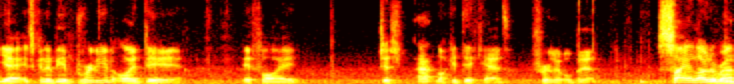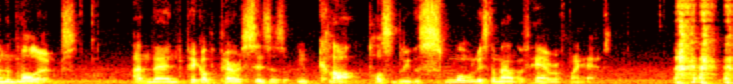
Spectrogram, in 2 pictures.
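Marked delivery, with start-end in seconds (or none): none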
